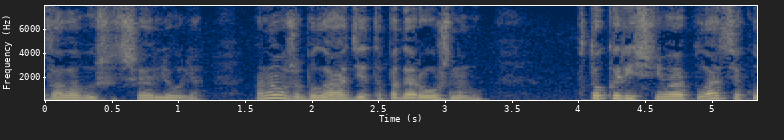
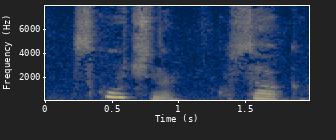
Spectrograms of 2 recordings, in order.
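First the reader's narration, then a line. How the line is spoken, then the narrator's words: Quiet. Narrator (Russian): тихо проронила Лёля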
